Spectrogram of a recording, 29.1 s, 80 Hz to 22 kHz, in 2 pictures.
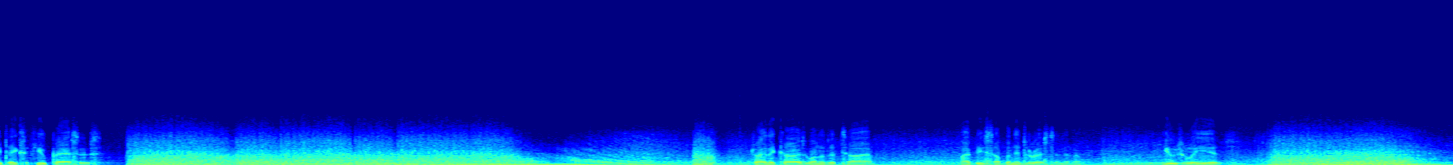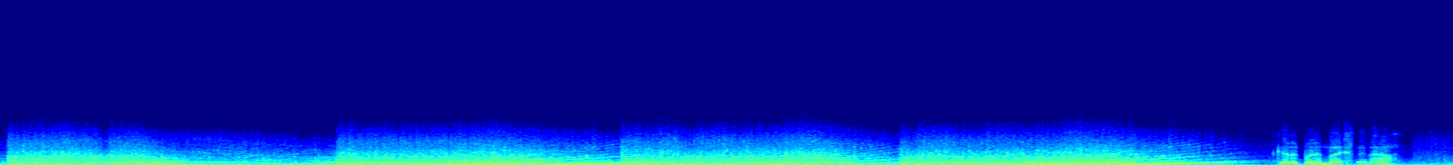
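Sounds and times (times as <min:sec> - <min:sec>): piston aircraft engines droning: 0:00.0 - 0:29.0.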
